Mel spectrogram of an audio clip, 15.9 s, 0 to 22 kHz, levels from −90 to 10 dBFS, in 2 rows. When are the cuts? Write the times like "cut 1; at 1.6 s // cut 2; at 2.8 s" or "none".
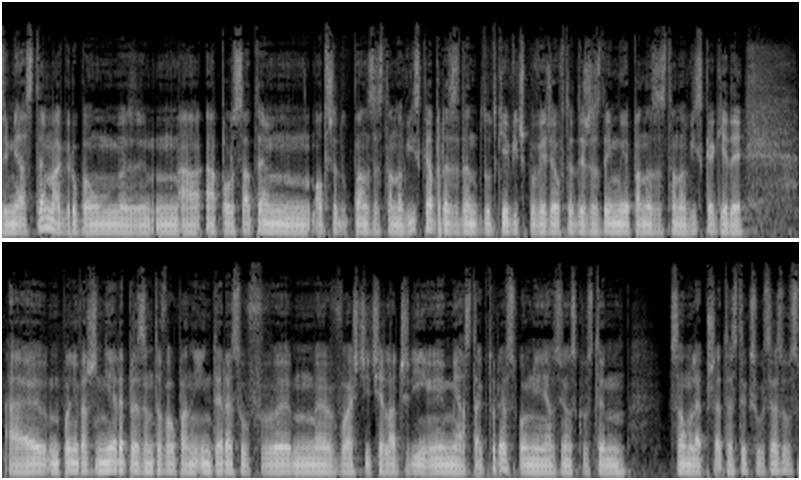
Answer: cut 1; at 4.3 s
